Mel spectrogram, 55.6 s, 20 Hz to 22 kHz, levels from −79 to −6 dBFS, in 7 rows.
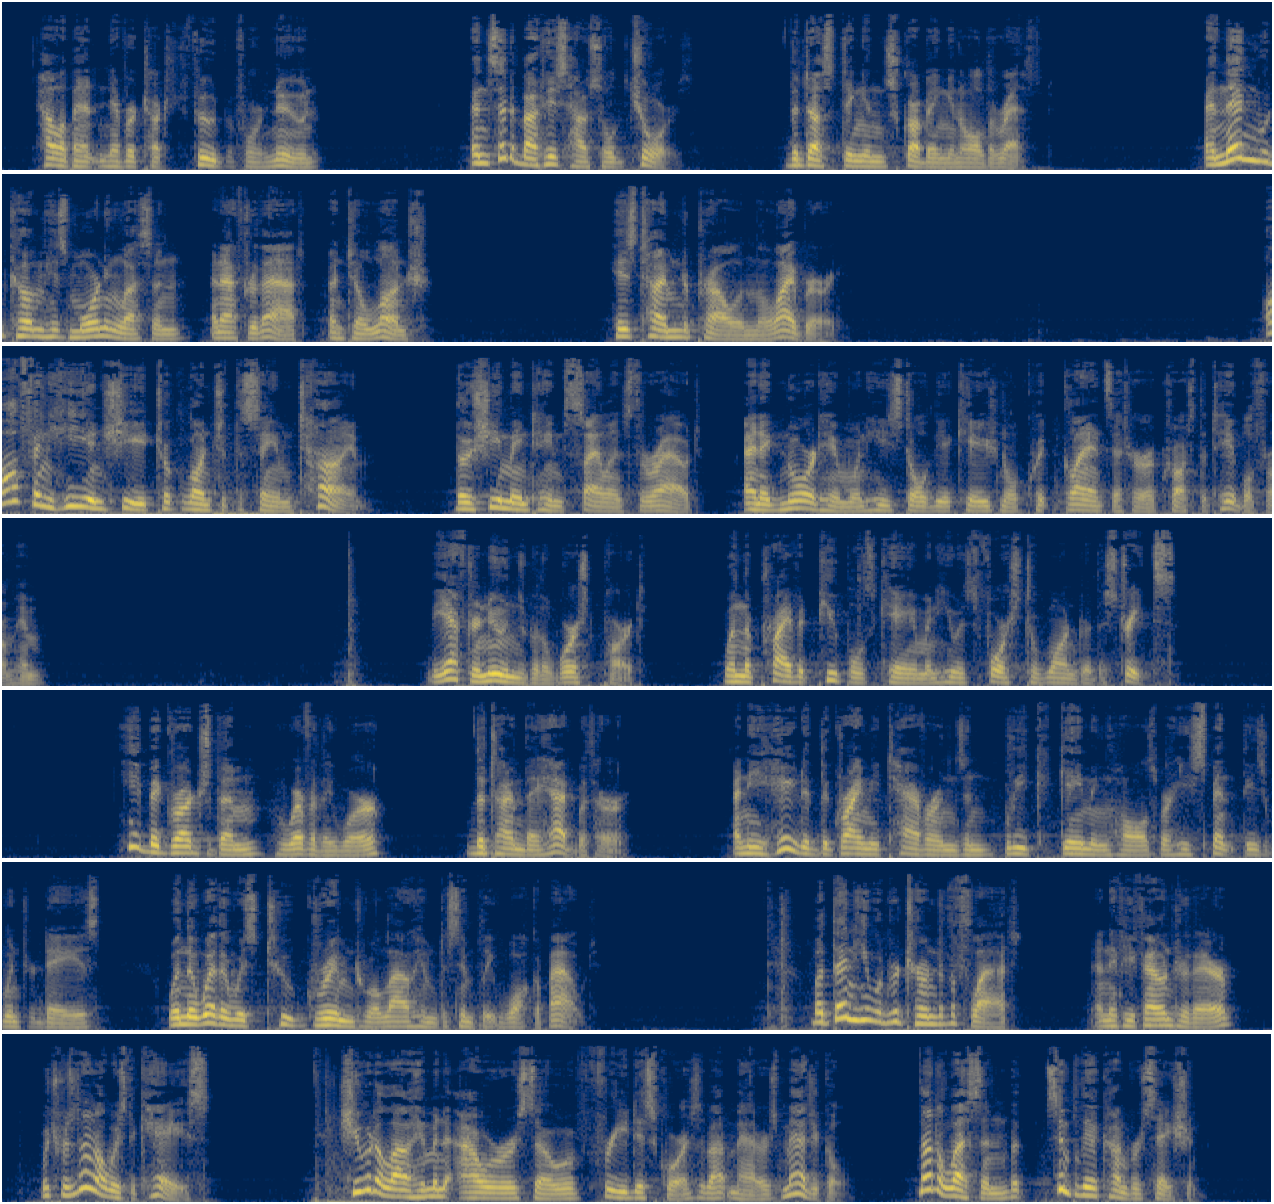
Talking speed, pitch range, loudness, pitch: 185 wpm, 110-150 Hz, -23 LUFS, 125 Hz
